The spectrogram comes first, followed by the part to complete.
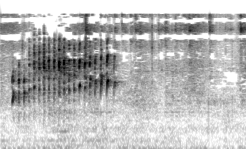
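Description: Caged parrot chattering: a rapid run of high chirps lasting about a second.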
